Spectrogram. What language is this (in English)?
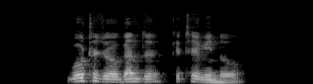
Sindhi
